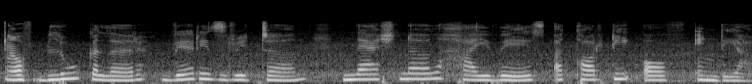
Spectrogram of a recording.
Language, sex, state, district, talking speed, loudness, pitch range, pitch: English, female, Punjab, Kapurthala, 90 wpm, -17 LUFS, 200-235 Hz, 215 Hz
